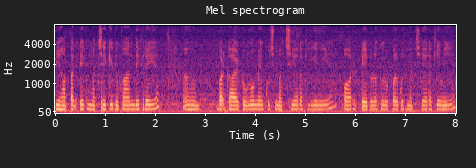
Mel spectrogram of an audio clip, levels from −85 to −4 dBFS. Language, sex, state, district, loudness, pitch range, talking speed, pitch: Hindi, male, Bihar, Gopalganj, -20 LUFS, 135-145 Hz, 195 wpm, 140 Hz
